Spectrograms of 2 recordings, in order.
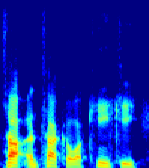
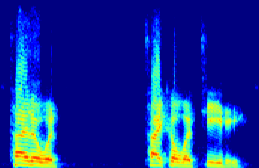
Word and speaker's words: Taika Waititi: And Taika Waititi puts good music in. He's a good director. Did I say it right? Not even close. I fucked that up too. Taika Waititi.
